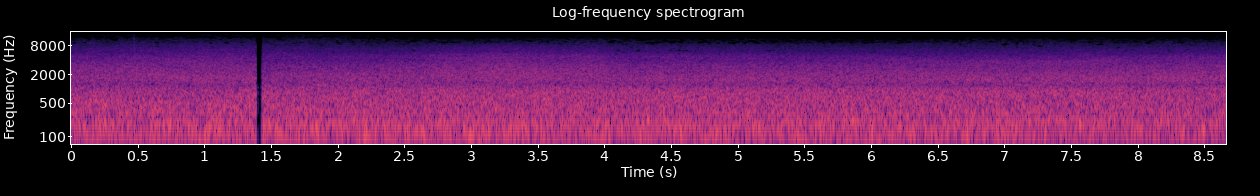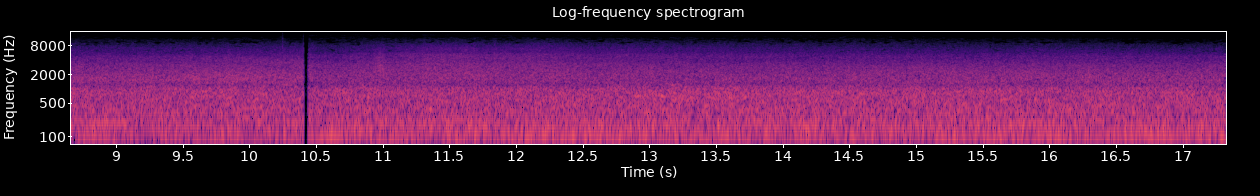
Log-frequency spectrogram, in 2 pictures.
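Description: Heavy ocean surf, a steady rush of breaking waves, broken by two momentary dropouts about one and a half and ten and a half seconds in.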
